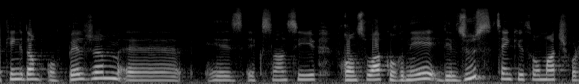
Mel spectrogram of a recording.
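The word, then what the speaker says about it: François Cornet d'Elzius: Excellency, the ambassador of the Kingdom of Belgium is Excellency François Cornet Delzus. Thank you so much for having us today. Sarah, you pronounce the name beautifully.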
